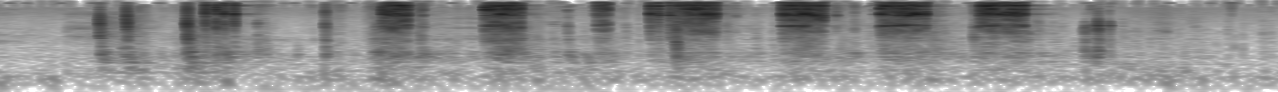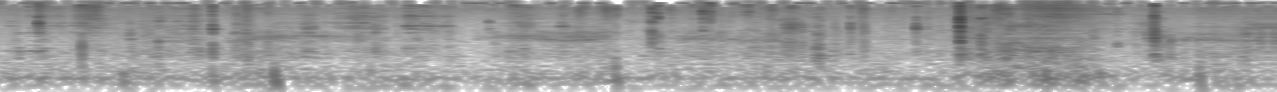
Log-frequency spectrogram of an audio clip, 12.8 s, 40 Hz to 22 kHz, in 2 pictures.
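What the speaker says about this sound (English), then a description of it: "I have to take a 1/2 inch, loosen up this bracket" A half-inch ratchet loosening a bracket on a Harley-Davidson Milwaukee-Eight Road Glide, several rapid clicking ratchet strokes in quick bursts up close, followed by quieter handling noises and faint rustling, no talking.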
